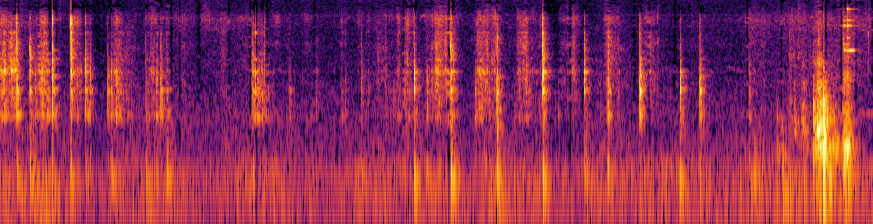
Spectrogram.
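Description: Small metal clicks and clinks of steel nuts being spun by hand onto a rusted stud, as a second nut is jammed against the first to back the seized stud out. A brief, louder scuffing comes near the end.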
